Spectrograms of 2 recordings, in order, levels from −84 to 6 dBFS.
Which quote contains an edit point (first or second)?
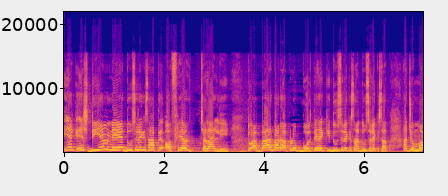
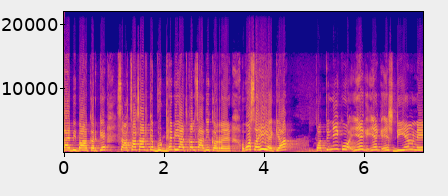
second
